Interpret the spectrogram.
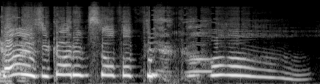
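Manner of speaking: high, loud, slow sarcastic cry of joy; mock overjoyed. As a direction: gush like the happiest fan alive, clearly sarcastic. Mock joy at movie scene.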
